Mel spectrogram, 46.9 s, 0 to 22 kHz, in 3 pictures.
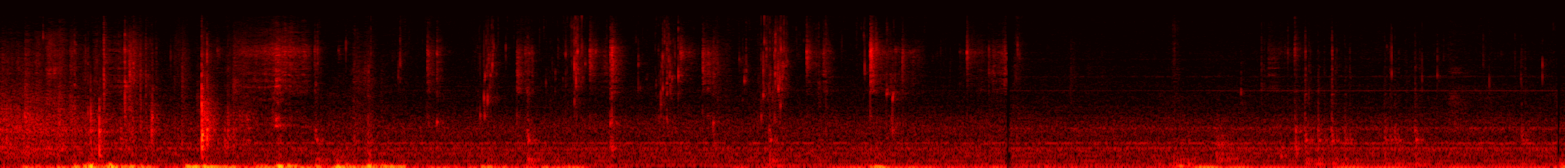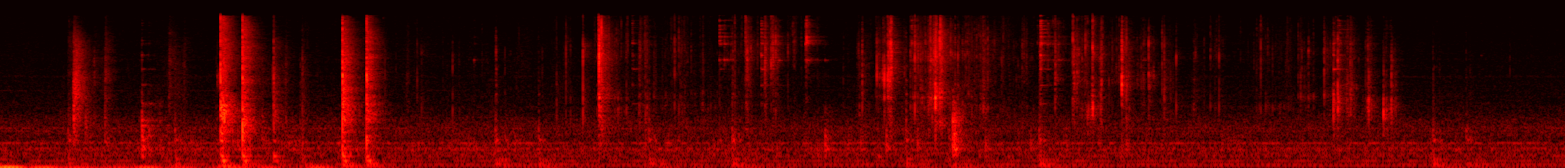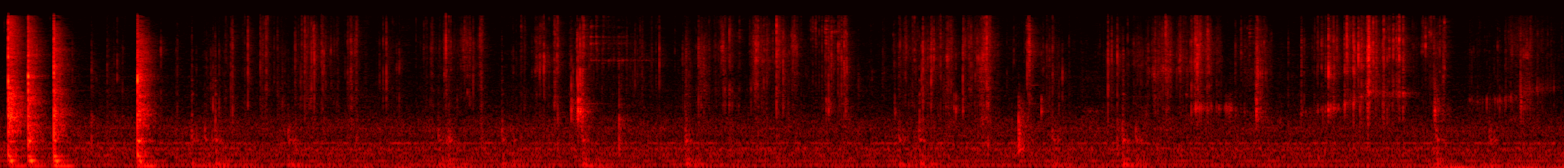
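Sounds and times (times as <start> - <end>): eggshell tapping and crackling: 31.4 - 46.9.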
